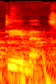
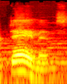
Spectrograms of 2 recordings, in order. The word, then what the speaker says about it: daemons: These creatures mortals call demons, or daemons, depending on how you want to pronounce it. I prefer demons.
